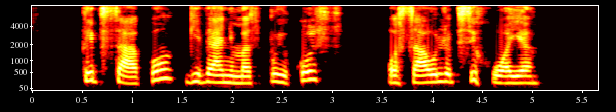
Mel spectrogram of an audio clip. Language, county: Lithuanian, Kaunas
